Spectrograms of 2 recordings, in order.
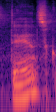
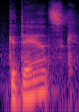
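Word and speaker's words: Gdańsk: I've been to uh I don't know if it's Dansk or Gdansk. I I've heard it pronounced both ways so I'll say Gdansk.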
